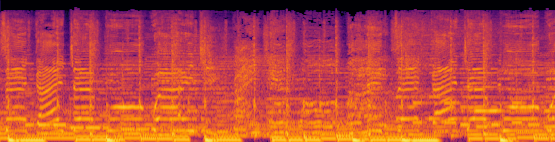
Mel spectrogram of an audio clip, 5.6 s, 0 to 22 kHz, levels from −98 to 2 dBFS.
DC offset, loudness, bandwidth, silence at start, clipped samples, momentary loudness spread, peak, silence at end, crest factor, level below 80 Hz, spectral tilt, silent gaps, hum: under 0.1%; -13 LUFS; 16 kHz; 0 s; under 0.1%; 3 LU; 0 dBFS; 0 s; 10 dB; -16 dBFS; -5 dB/octave; none; none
